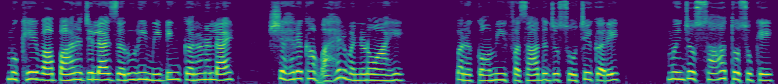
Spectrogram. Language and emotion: Sindhi, fearful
